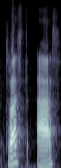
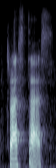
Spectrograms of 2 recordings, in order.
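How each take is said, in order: First: The two words are said separately. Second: The two words are linked into one. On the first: "secara basic kita bilangnya" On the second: "secara native speaker-nya kita bisa bilang"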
